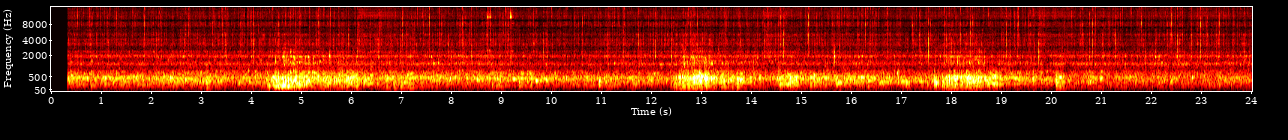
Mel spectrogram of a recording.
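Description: Underwater sound on a coral reef: a steady fine crackle of many small clicks, typical of reef snapping shrimp. Over it come three bubbling rushes of scuba regulator exhaust bubbles, the first about four seconds in and the others spaced several seconds apart.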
